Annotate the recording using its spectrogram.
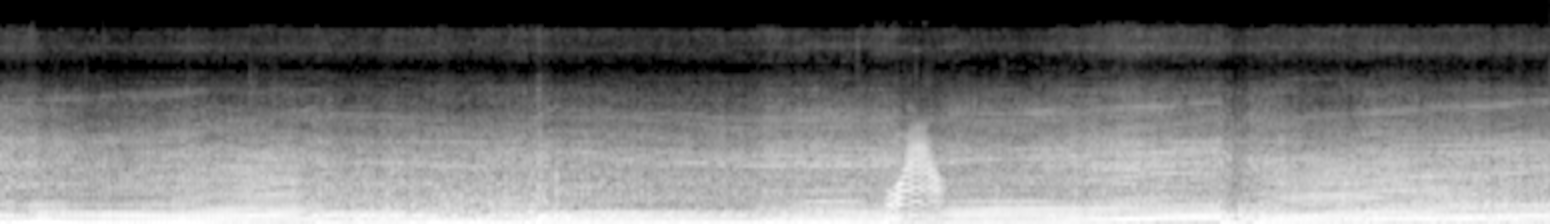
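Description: A motorcycle engine roars close by, rising and falling in pitch as the rider shifts gears.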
